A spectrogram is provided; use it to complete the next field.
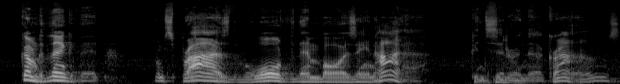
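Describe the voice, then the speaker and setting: At a moderate pace, a man uses a put-on character voice that is gruff and raspy, at a medium pitch. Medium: audio drama. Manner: gruff, blunt, dry.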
